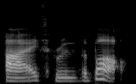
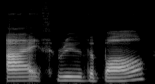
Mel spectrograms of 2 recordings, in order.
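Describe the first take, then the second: First: Said in the usual way. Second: "I" hit first and rising; emphasis on "I" at the start; stress on I. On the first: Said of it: "and I am the doer". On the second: Shown as a demonstration. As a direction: lean on the doer "I". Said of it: "The emphasis is on the I".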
